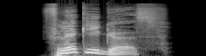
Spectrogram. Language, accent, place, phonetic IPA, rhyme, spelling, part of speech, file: German, Germany, Berlin, [ˈflɛkɪɡəs], -ɛkɪɡəs, fleckiges, adjective, De-fleckiges.ogg
- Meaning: strong/mixed nominative/accusative neuter singular of fleckig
